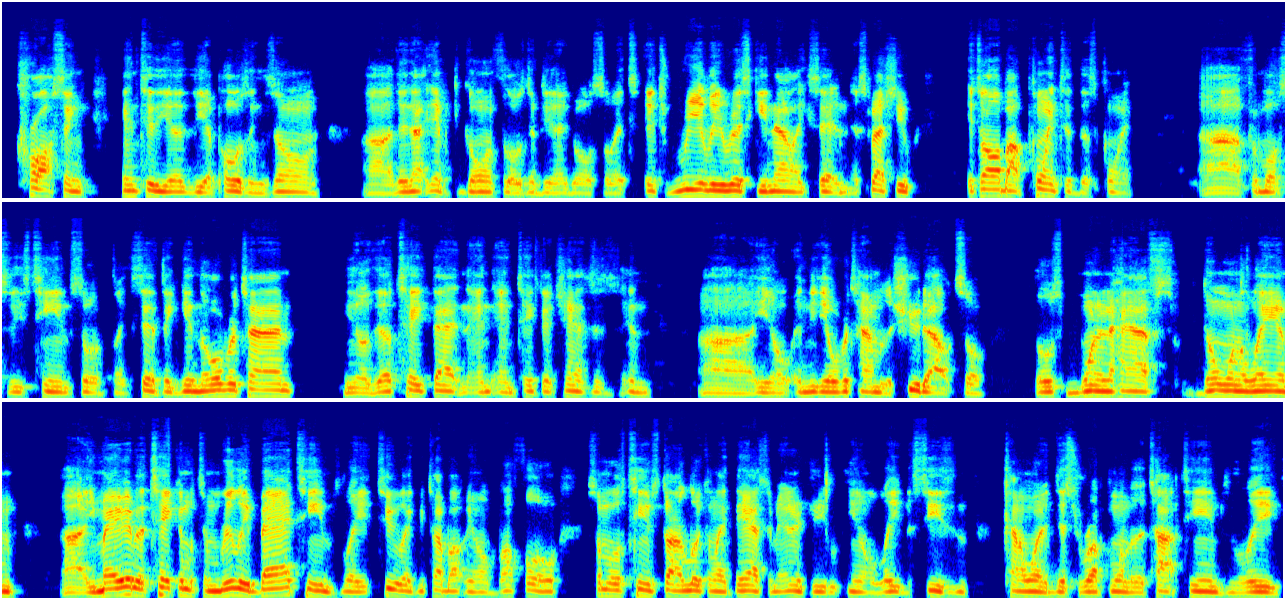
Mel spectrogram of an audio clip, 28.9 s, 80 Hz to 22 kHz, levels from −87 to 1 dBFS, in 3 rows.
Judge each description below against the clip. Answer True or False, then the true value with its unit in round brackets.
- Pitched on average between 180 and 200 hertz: False (110 Hz)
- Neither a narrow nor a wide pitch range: False (2.1 semitones)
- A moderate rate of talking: False (275 wpm)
